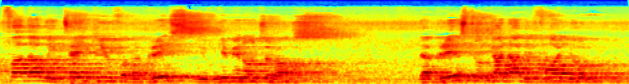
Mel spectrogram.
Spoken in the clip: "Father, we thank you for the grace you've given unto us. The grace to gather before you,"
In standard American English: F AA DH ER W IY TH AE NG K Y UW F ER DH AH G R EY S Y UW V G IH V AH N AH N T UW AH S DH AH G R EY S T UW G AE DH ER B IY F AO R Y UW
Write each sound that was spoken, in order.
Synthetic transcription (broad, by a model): F AA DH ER W IY T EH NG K Y UW F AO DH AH G R EY S Y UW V G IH V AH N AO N T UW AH S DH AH G R EY S T UW G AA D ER B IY F AO Y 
